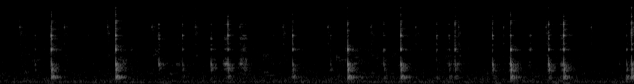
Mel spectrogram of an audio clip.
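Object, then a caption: Aluminum tablet stand. Fingertips and short nails tap the thin angled back plate of a small silver aluminum tablet/phone stand with a solid base, standing upright on a wooden table. The result is a quick, irregular run of bright, dry metallic ticks with a ping around 3.8 kHz and almost no ring, separated by quiet gaps.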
